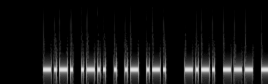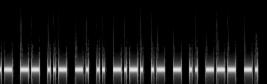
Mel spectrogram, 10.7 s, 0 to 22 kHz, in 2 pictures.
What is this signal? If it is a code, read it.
Morse code, heard as a keyed tone, about 23 wpm, 700 Hz. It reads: CLEAR COMMUNICATION
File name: Difficult Sentences with Hints - 22wpm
